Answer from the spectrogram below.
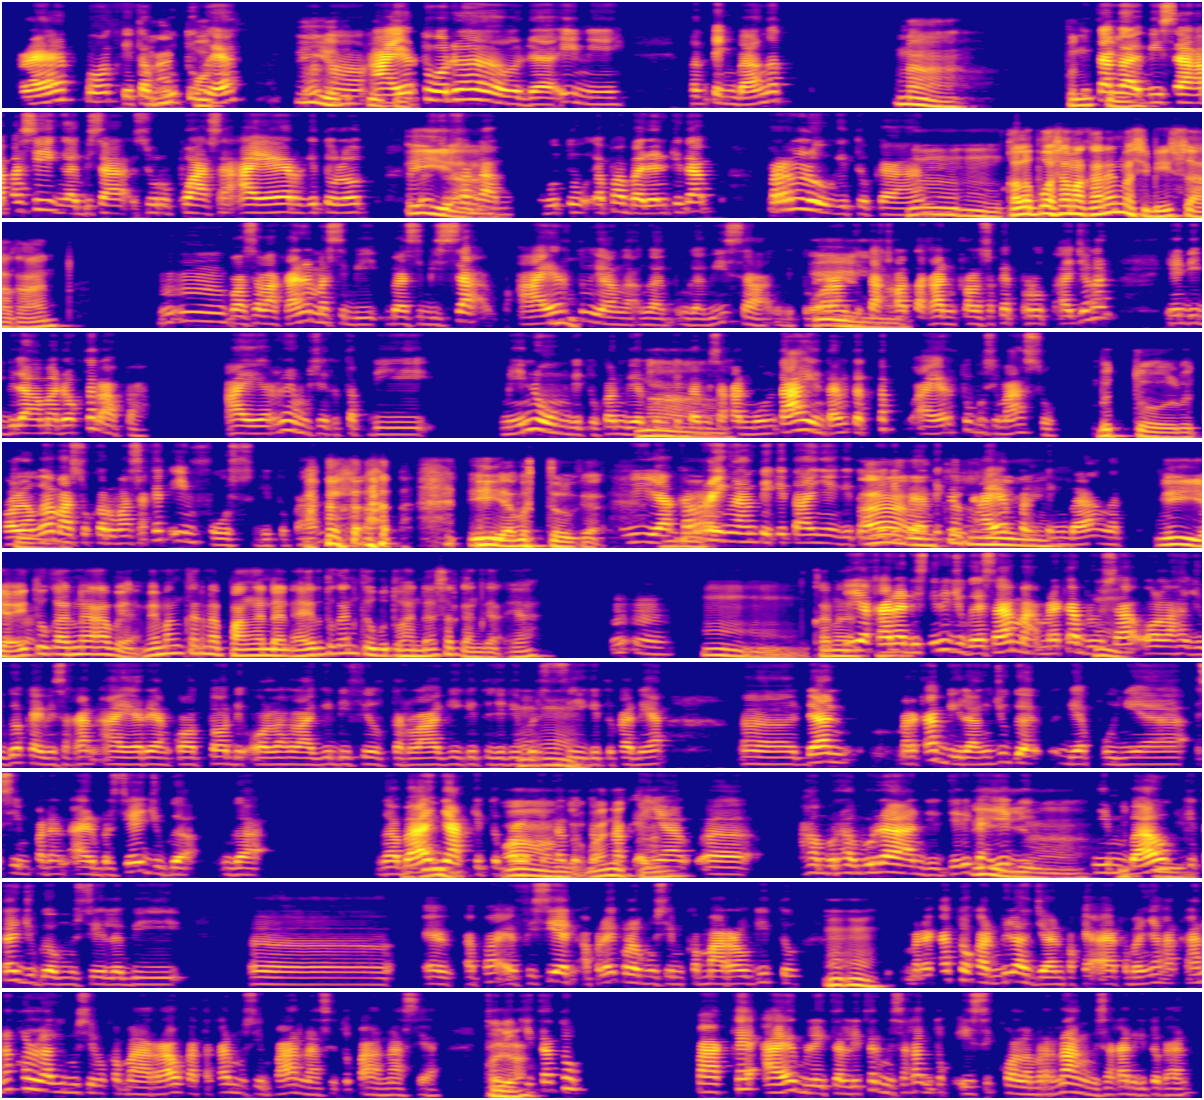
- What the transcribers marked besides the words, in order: tapping; laugh; in English: "di-filter"
- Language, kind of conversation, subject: Indonesian, unstructured, Apa yang membuatmu takut akan masa depan jika kita tidak menjaga alam?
